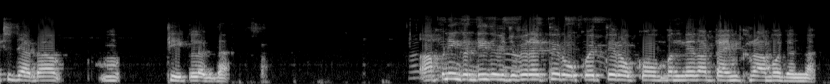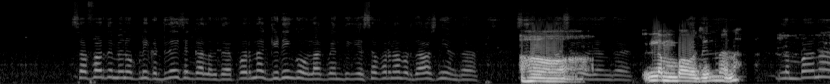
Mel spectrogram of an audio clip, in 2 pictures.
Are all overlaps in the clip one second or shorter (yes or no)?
no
